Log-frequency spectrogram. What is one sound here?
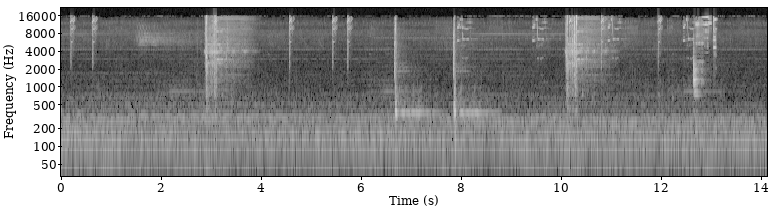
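Soft electronic menu clicks and chimes sound now and then as options are selected.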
